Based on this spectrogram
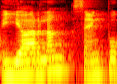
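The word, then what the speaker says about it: Tsangpo: रही है ब्रह्मपुत्र को yarnpo के नाम से भी यहां पर जाना जाता है टी साइलेंट है सेकंड को बोलते हैं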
